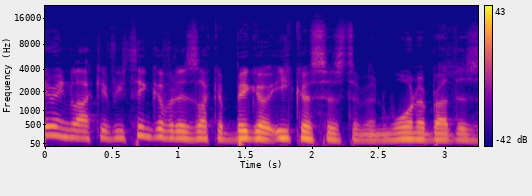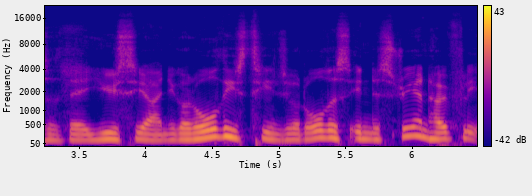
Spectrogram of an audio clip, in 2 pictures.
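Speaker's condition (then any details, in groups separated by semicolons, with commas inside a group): No condition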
